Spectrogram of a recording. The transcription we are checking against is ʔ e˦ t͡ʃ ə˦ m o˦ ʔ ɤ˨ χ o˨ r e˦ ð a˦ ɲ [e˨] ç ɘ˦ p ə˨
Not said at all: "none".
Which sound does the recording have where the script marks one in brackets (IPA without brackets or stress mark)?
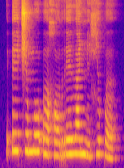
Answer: ɘ˨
